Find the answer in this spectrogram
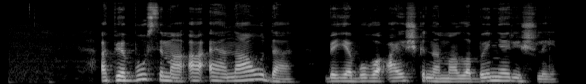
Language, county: Lithuanian, Klaipėda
